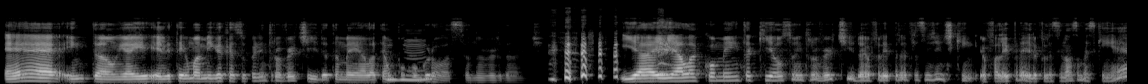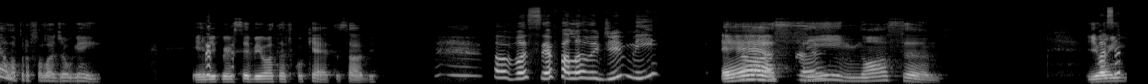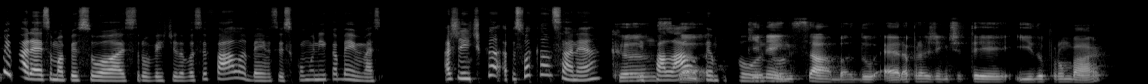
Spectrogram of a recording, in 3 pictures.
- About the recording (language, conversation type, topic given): Portuguese, advice, Como você se sente em relação ao medo de iniciar um relacionamento por temor de rejeição?
- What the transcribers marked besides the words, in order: laugh; chuckle; tapping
